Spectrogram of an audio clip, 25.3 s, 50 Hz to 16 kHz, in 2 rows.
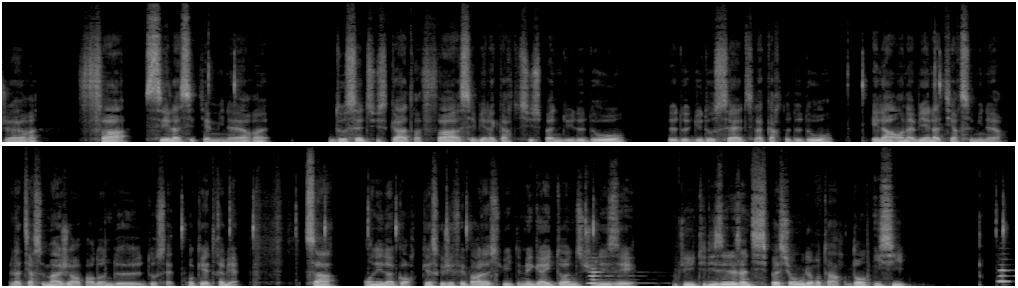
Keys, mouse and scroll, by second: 0.0 click, 2.6 click, 2.6-3.0 scroll up 4, 2.8 click, 3.0 click, 10.6 click, 11.7 click, 14.7 click, 15.5 click, 16.4 click, 17.3 click, 18.3 click, 20.0 click, 25.1 click.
